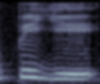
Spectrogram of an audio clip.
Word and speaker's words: paye: Nous payons, vous payez, il y paie. Ce qui va changer, c'est la prononciation. Je paie, ça veut dire P-A-I-E. Je paye, P-A-Y-E.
